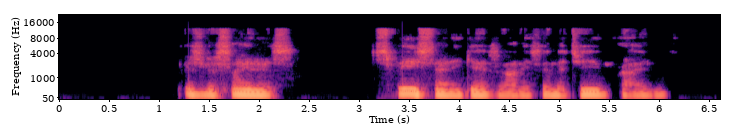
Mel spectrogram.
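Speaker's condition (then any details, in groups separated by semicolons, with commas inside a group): Parkinson's disease; progressing; lost former character voice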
